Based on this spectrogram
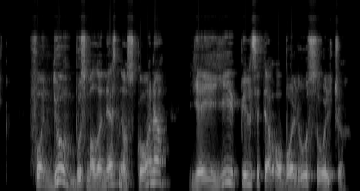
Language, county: Lithuanian, Telšiai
